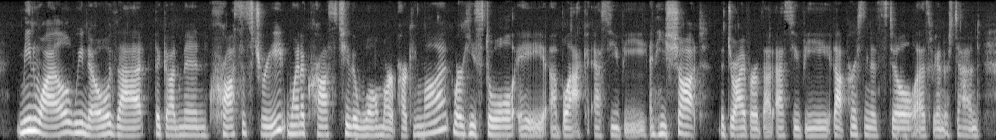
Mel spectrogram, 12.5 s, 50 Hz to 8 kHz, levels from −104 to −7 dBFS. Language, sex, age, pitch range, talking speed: English, female, 20-39, 150-175 Hz, 185 wpm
